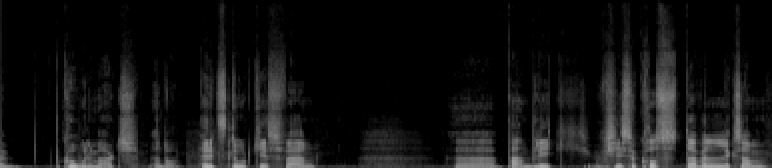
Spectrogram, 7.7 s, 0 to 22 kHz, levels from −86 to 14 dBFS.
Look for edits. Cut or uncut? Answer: cut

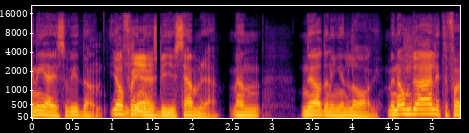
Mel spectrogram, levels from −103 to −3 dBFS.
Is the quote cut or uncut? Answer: cut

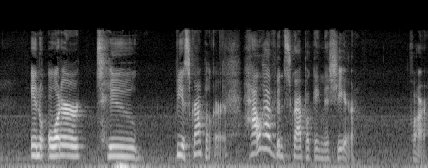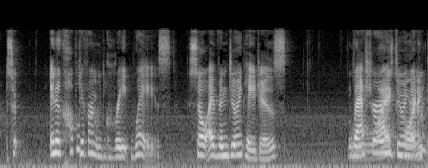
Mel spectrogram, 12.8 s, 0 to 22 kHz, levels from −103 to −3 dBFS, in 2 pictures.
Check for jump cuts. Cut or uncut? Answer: cut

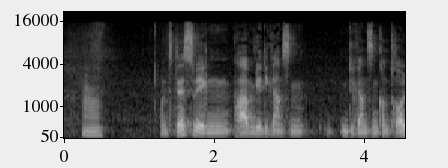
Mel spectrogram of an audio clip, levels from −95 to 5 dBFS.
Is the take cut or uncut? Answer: cut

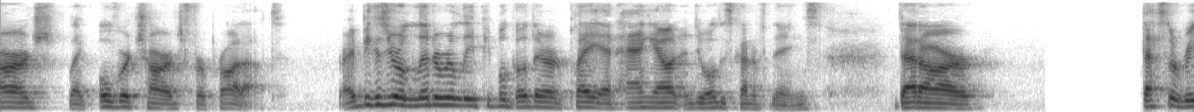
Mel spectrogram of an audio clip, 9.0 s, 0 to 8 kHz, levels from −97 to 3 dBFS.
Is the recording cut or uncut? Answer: uncut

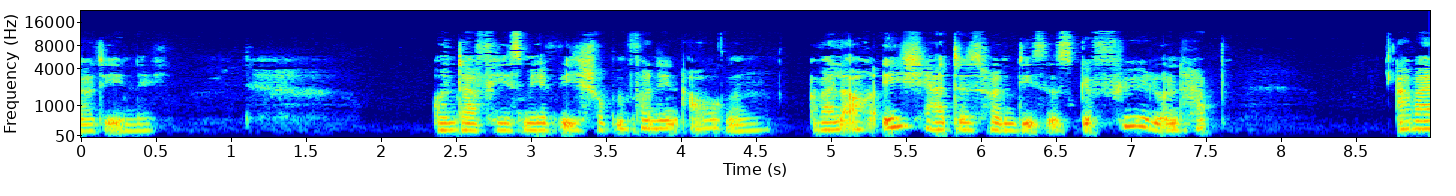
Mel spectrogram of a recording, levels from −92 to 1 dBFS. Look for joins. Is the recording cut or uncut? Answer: cut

